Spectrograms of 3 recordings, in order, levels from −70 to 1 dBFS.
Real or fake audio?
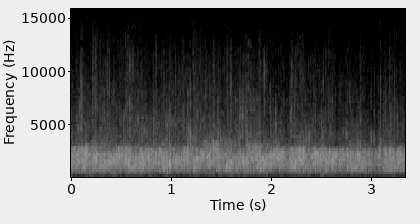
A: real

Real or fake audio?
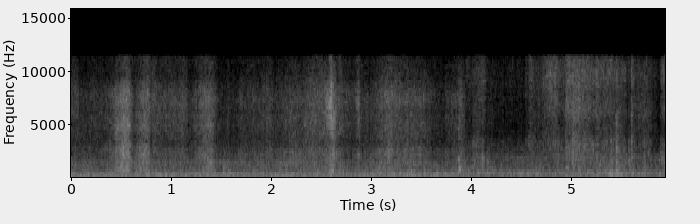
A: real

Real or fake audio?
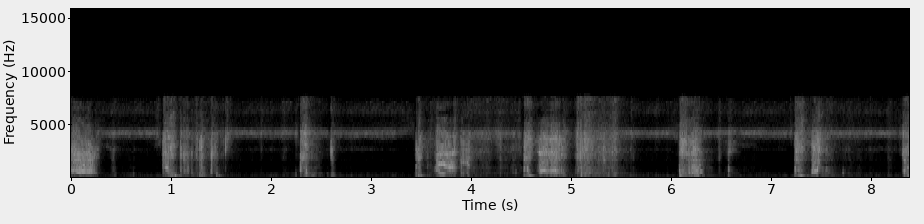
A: fake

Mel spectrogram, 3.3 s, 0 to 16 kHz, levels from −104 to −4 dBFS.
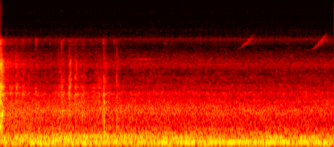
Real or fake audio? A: fake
